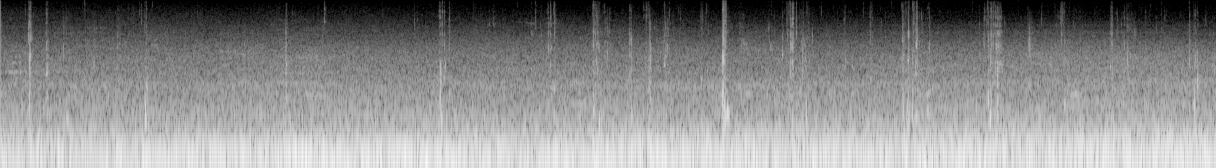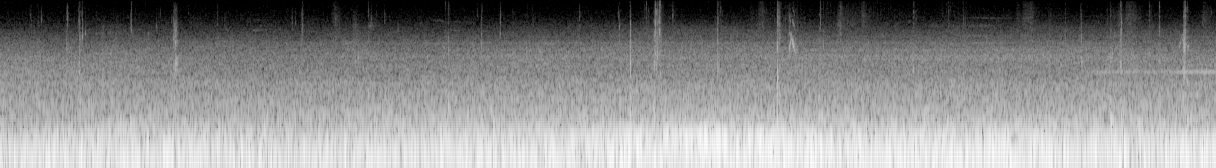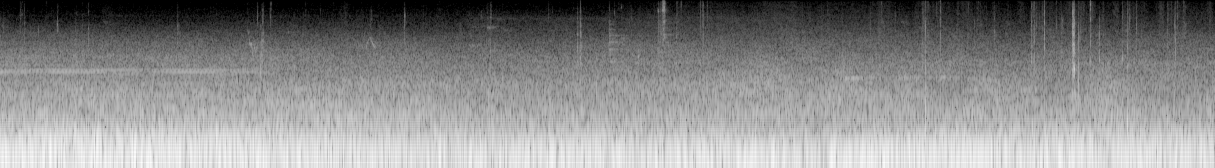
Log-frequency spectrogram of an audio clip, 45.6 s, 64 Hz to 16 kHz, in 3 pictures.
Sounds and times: lapping waves 0:00.0 - 0:16.2
S-bahn 0:00.0 - 0:45.5
lapping waves 0:32.1 - 0:45.5
walking 0:38.4 - 0:45.5
clogs 0:38.5 - 0:45.5

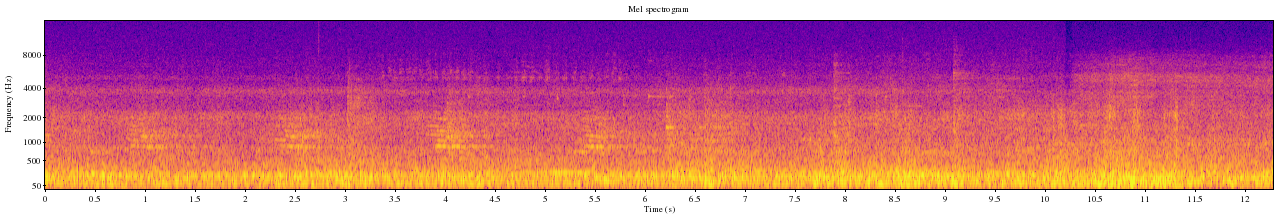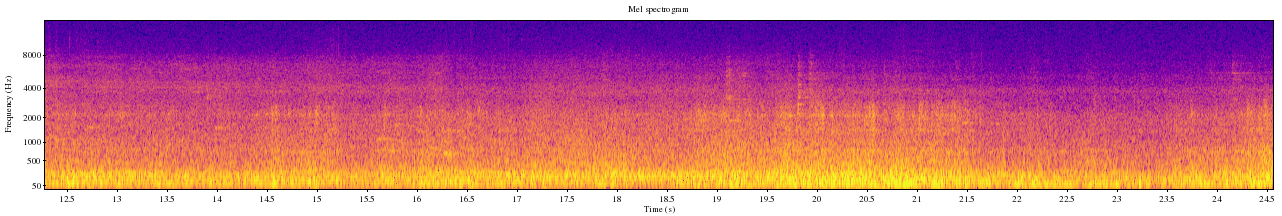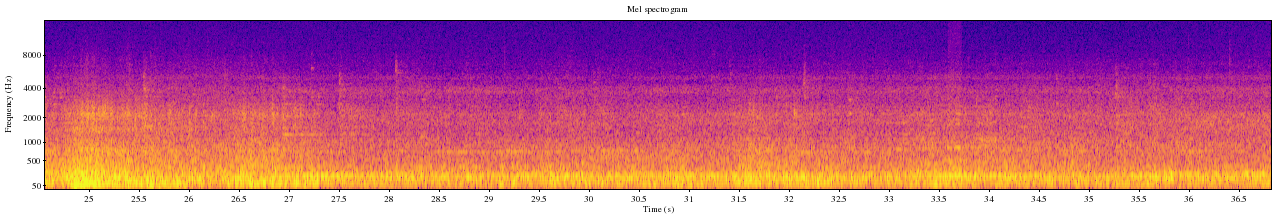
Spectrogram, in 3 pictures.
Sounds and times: startled birds 0:00.0 - 0:11.3
Windstorm rattled cages 0:00.0 - 0:36.8
ventilation turbines 0:00.0 - 0:36.8

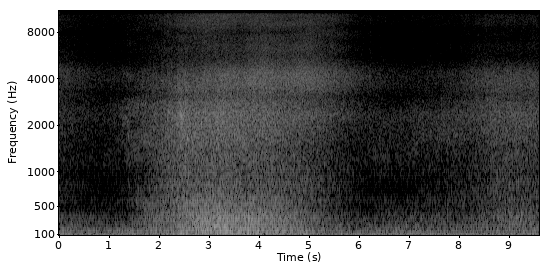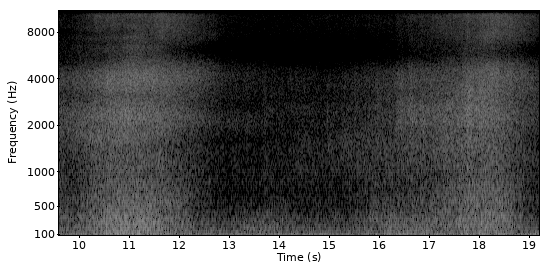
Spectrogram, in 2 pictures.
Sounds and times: waves 0:08.2 - 0:19.2

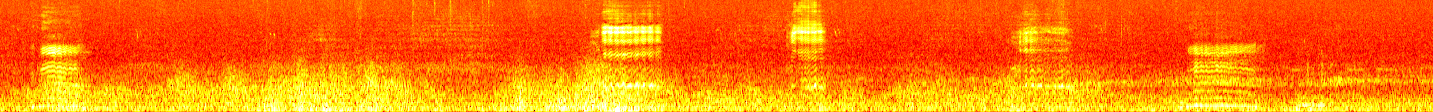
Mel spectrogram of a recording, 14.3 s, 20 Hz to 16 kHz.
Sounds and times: wind 0:00.0 - 0:14.3

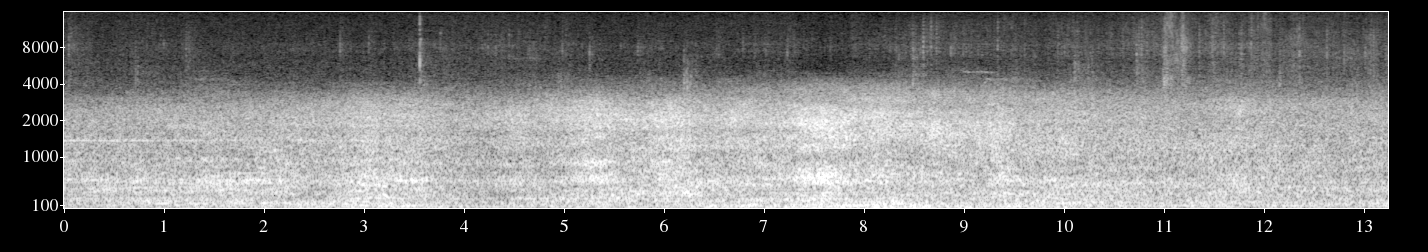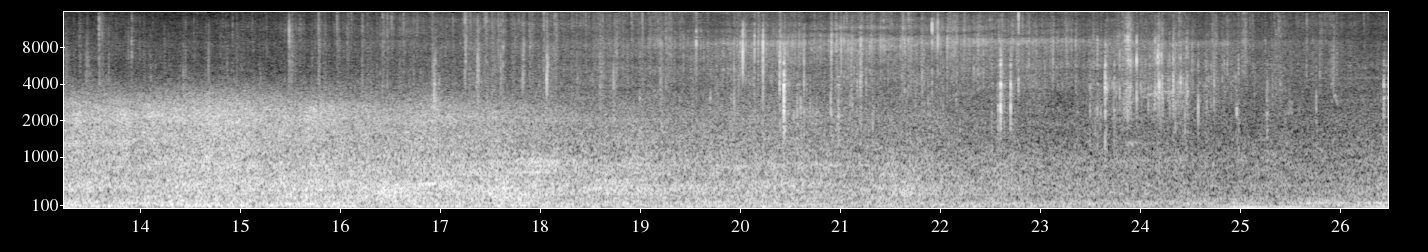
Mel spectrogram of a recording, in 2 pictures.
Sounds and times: airplane 0:00.0 - 0:26.4
passers-by 0:00.0 - 0:26.4

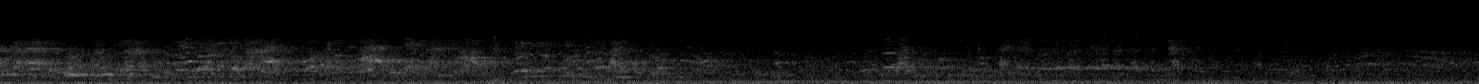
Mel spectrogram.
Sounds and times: dogs 0:00.0 - 0:01.6

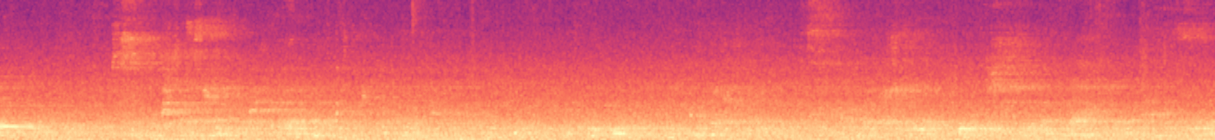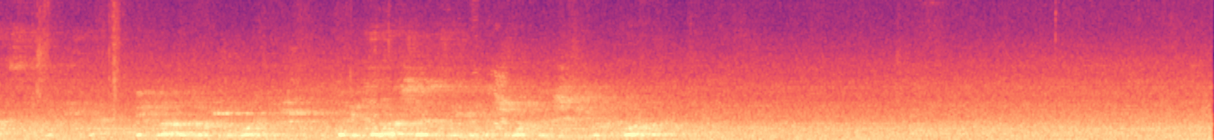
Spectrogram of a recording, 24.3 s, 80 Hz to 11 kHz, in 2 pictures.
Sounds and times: locals and tourists 0:00.0 - 0:24.1
trains 0:00.0 - 0:24.2

